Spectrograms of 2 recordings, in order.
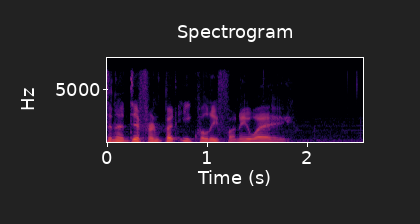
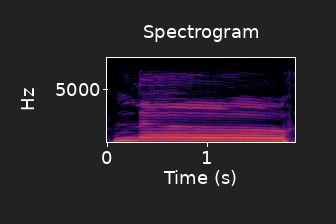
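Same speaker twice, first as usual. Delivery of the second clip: high, loud dramatic "No!"; high cry; 14 semitones higher, 3 dB louder than usual. Acted. Slavo diving in front of the bullets, a high cry.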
